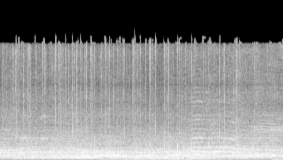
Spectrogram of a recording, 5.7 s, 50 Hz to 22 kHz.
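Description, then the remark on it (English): A large crowd of at least 100 students and other people on the University of Florida campus in Gainesville yells and shouts nonstop, heckling and drowning out a speaker, many voices overlapping in a loud, dense roar that never lets up for the whole stretch. “At least 100 students and other people in the crowd heckled Spencer for an hour, drowning him out and yelling things like”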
